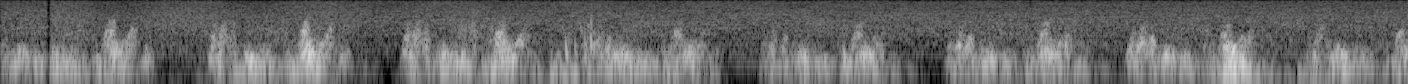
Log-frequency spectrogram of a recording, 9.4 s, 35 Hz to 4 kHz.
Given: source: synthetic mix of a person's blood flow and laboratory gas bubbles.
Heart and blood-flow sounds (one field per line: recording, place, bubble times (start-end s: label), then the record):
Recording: Doppler ultrasound of blood flow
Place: precordium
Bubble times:
3.75-3.98 s: bubbles
From the record:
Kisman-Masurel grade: 111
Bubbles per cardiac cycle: 1 to 2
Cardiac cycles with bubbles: 1 to 10%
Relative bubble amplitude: barely perceptible (0.100 to 0.250)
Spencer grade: 1 (occasional bubble signal discernible with the cardiac motion signal, with majority of cardiac periods free of bubbles)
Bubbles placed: only in the low amplitude regions of the cardiac cycle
